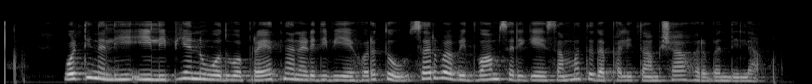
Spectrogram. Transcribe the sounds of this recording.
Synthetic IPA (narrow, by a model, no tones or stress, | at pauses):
oʈːinɐlːiːlipijɐnːuoːd̪uʋɐpɾɐjɐt̪nɐnɐɽed̪iʋijeːɦɔɾɐt̪usɐɾʋɐʋid̪ʋaːmsɐɾiɡe̞sɐmːɐt̪ɐd̪ɐpʰɐlit̪aːmʃaːɦɔɾɐbɐnd̪ilːɐ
